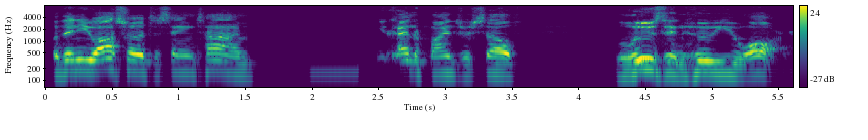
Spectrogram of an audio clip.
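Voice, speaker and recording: Casting: man in his thirties, big booming voice, rambling podcast co-host, very dry close sound. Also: fairly even intonation, moderate pace, no room sound. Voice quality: big loud voice. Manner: rambling, repeats words, laughs often. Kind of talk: casual podcast chat.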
